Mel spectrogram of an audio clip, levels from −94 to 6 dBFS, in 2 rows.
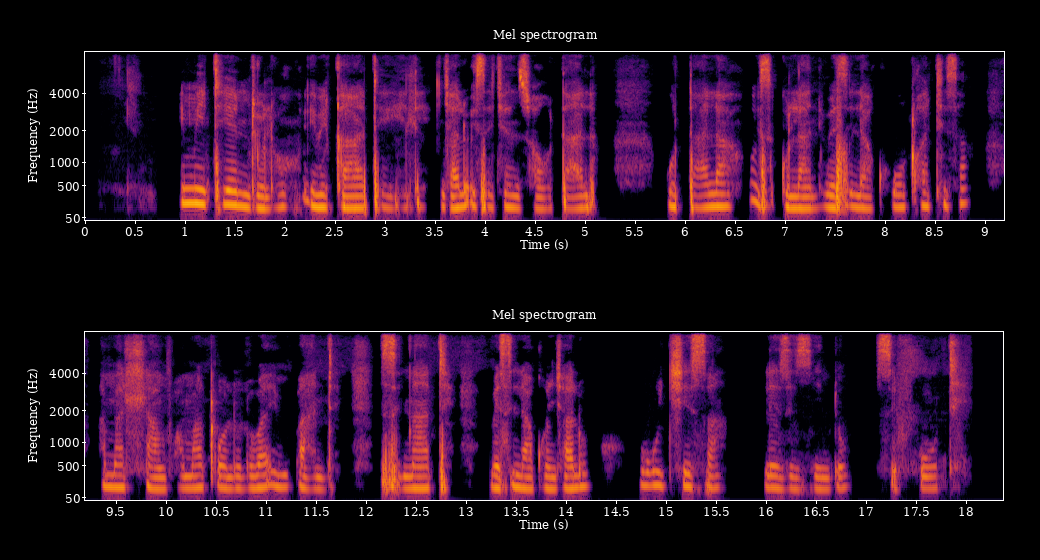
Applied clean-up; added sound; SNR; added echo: none; none; none; none.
